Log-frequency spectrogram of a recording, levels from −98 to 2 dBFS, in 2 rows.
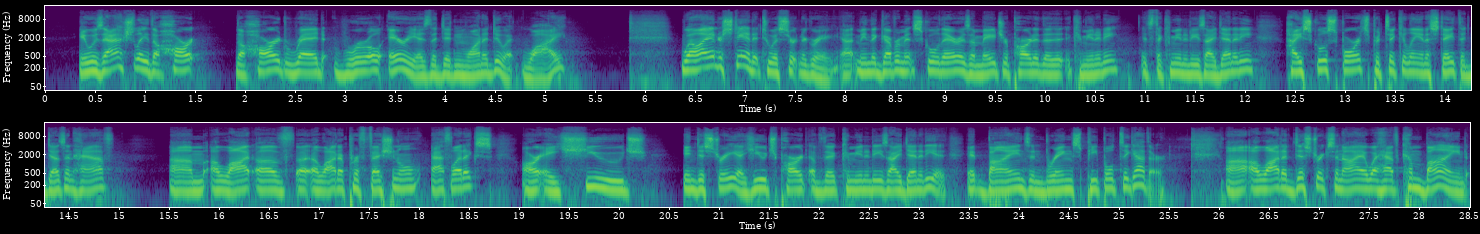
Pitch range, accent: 130-160 Hz, American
